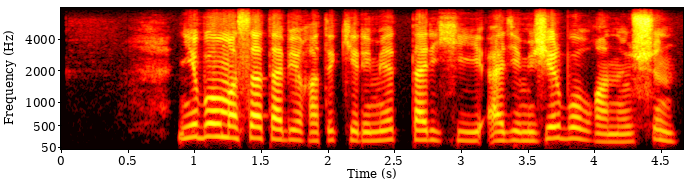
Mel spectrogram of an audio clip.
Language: Kazakh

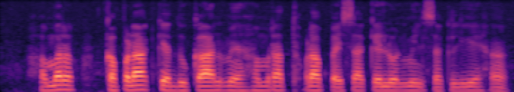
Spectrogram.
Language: Magahi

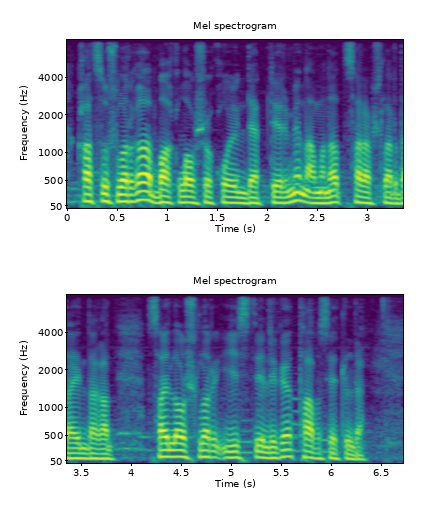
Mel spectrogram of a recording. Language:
Kazakh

